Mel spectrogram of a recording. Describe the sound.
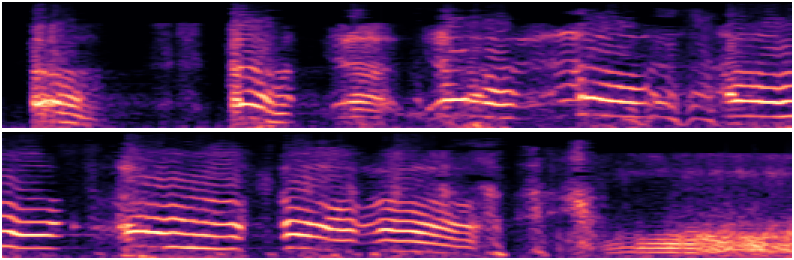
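A person imitates snoring with a string of voiced, wavering groans and snorts, rising and falling in pitch in loud repeated bursts, ending in a breathy rasp.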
